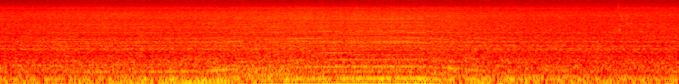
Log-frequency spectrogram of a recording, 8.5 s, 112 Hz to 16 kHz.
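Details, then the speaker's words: 1995 Toyota T100 6-cylinder, almost 300,000 miles, after alternator replacement: smooth, steady engine note climbing gently as revs come up, no knocks or misses; earlier a little belt squeal, battery appears fine; engine healthy. "Motor's holding together, and a little squealing of the belt, but battery appears fine. I'm slowly walking it up to speed."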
